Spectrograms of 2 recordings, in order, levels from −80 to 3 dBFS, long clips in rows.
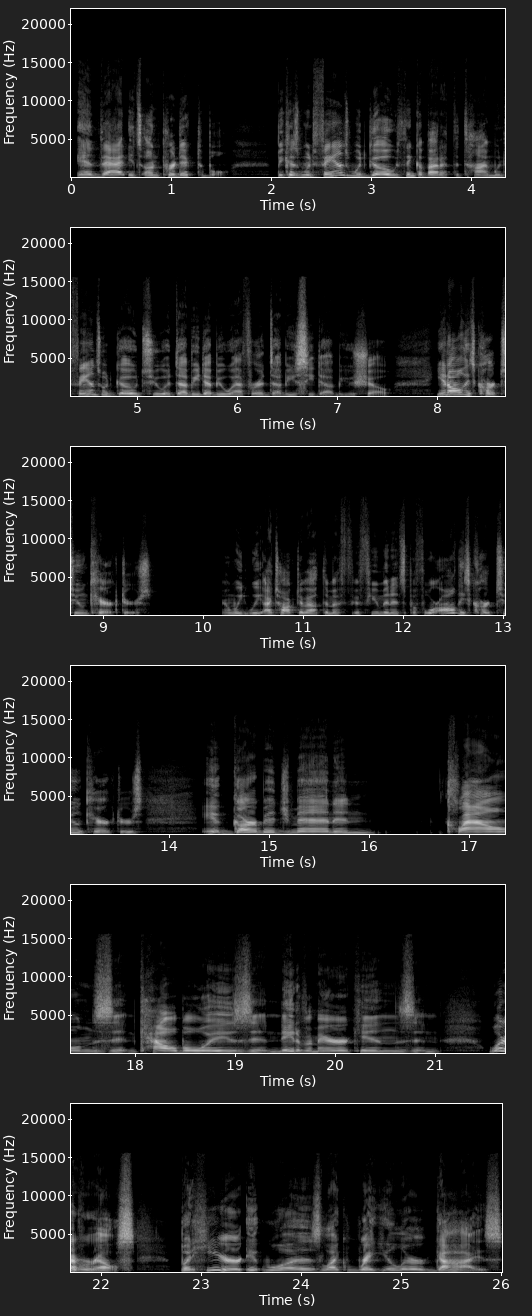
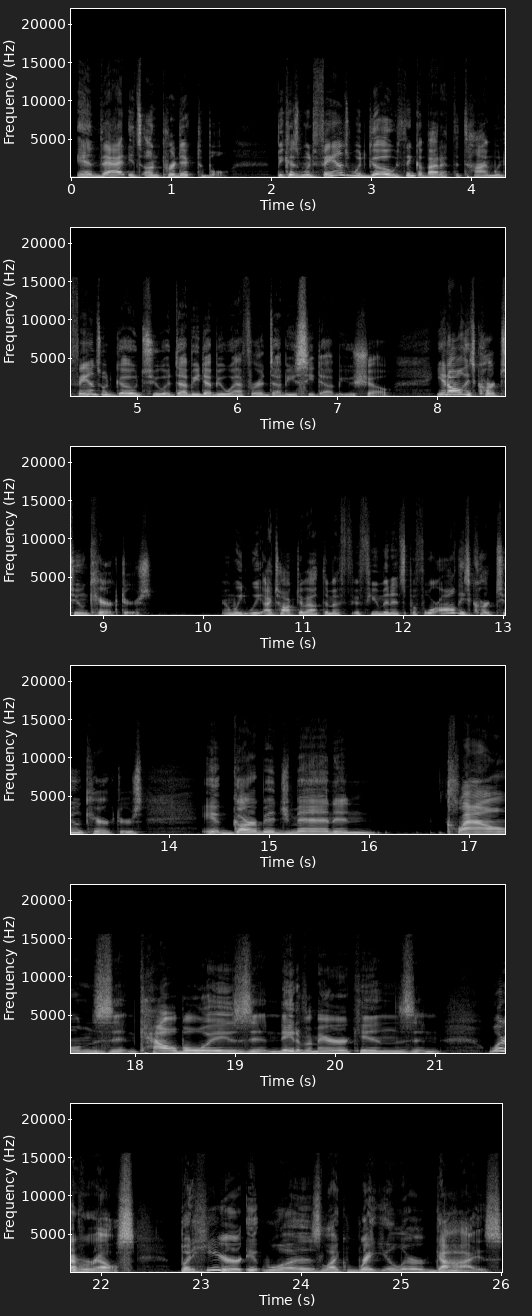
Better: second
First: thin; very; fading below 450 Hz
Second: none

